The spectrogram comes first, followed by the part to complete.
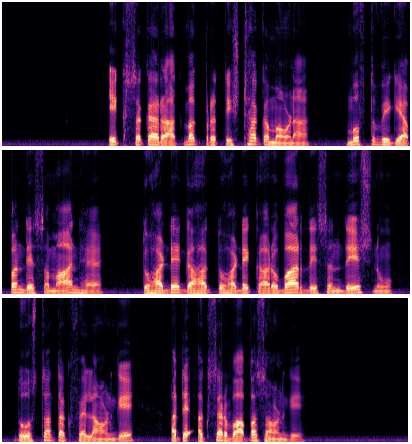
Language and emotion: Punjabi, neutral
